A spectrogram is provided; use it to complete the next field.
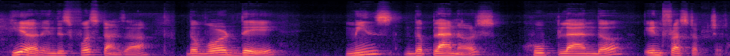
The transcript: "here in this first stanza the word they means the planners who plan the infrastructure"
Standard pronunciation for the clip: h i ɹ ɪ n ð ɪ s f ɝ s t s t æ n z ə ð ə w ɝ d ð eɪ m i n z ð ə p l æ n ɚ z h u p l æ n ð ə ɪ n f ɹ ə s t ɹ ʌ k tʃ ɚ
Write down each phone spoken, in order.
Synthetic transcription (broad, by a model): h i ɹ ɪ n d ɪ s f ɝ t s t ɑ n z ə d ə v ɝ d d eɪ m i n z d ə p l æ n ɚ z h u p l æ n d ə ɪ n f ɹ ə s t ɹ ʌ k tʃ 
